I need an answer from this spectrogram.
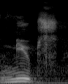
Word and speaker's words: MEWP: changed to mewp or it's pronounced Mups generally within the industry the operator's manual and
